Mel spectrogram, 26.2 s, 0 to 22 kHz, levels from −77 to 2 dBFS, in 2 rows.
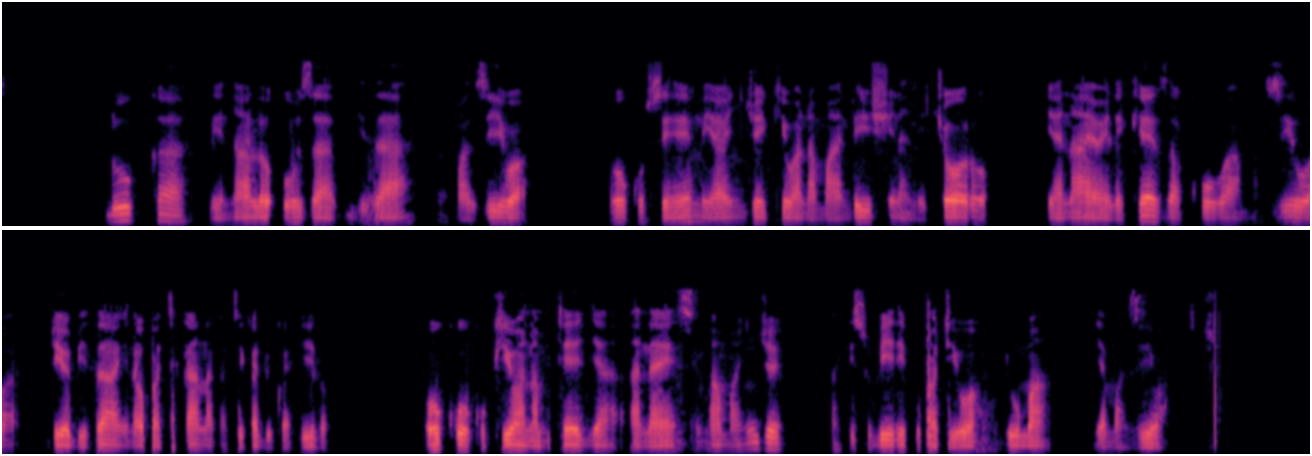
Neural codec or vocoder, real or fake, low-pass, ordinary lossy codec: none; real; 7.2 kHz; AAC, 32 kbps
